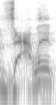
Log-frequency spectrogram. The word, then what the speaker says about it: valet: your car but a valid is like more like a butler style and that's pronounced valid at least in America because America also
